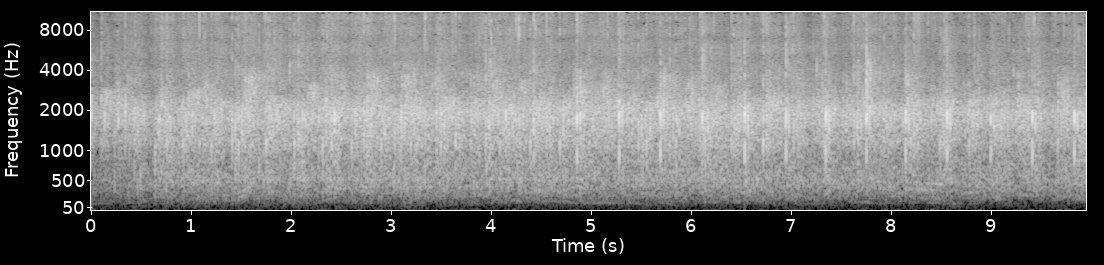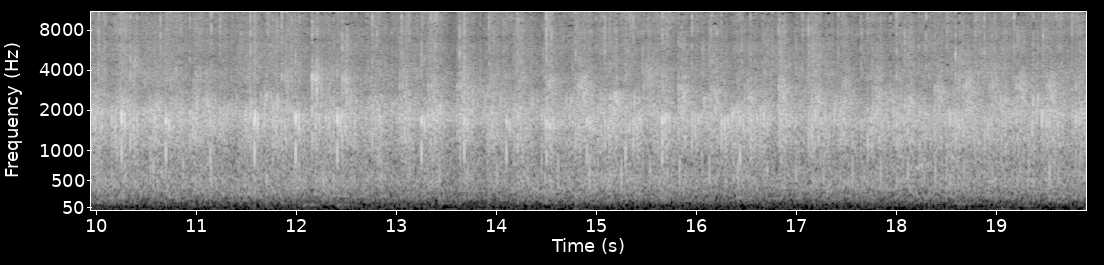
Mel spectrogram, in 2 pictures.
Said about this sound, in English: I'll give a round of applause.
